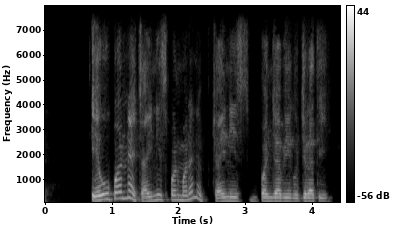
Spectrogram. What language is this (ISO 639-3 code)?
guj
